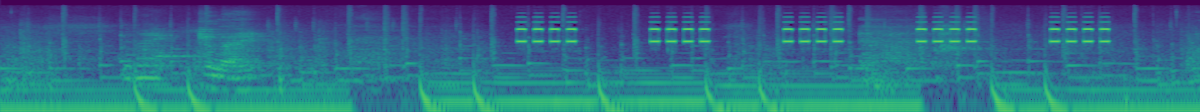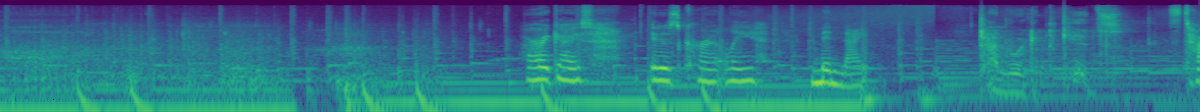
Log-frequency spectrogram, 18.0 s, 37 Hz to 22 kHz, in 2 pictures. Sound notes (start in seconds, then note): 3.8 alarm beeping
